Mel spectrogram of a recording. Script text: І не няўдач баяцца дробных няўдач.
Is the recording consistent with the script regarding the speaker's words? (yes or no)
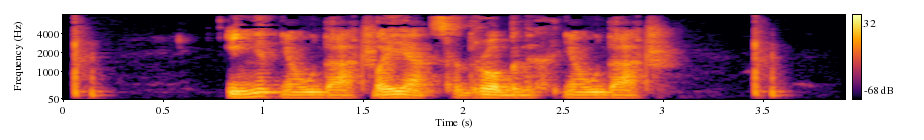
yes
